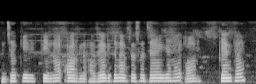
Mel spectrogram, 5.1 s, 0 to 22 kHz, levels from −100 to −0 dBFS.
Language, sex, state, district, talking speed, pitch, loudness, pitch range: Hindi, male, Jharkhand, Palamu, 105 wpm, 145 Hz, -19 LUFS, 140-150 Hz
